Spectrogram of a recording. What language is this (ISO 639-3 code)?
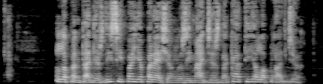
cat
